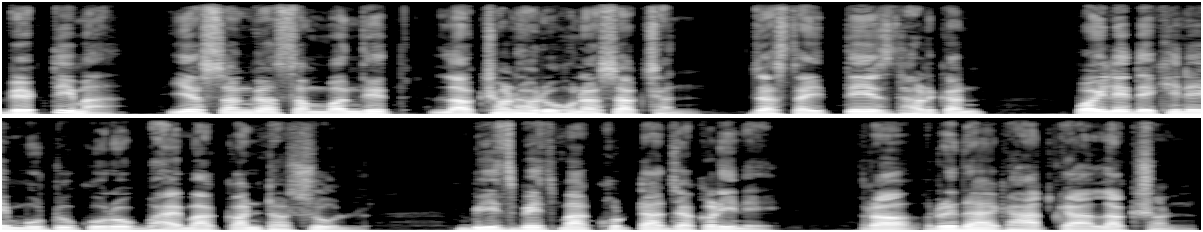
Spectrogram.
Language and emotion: Nepali, neutral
